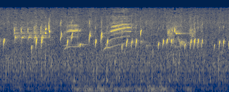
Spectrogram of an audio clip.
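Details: Goldfinch song, a busy chatter of high clipped chirps in rapid runs of three to five, interwoven with wavering whistled phrases and buzzy trills; soft low hum underneath.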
